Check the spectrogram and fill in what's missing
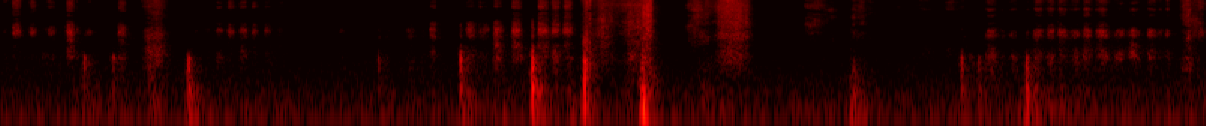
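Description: An HB pencil scratches the nose and mouth lines onto a sheet of flat white drawing paper. Quiet, bright, dry strokes come in short, irregular bursts with brief pauses between them. A few sharper scrapes stand out in the middle, then the strokes settle back into a light, steady scratching.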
